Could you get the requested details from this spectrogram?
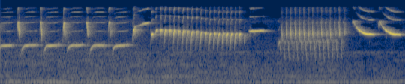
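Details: Canary song for training: evenly spaced paired chips, a long buzzy rattle, a second rough trill, ending with swooping downward whistles.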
